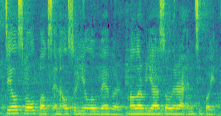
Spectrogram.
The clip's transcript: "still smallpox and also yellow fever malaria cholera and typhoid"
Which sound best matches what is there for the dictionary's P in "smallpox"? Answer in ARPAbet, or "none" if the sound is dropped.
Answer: B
